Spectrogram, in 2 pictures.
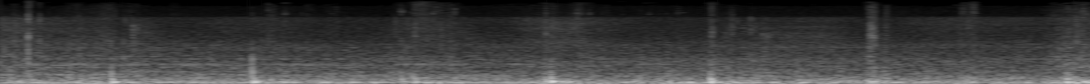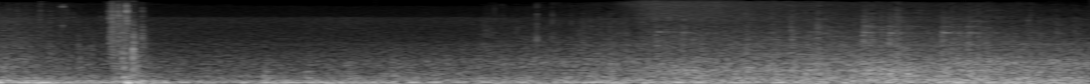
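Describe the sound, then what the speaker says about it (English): A train ride in the video game Deus Ex: Mankind Divided: a steady rumbling rail-car drone with clicks and rattles, loud and continuous throughout. "There we go, on the train."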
